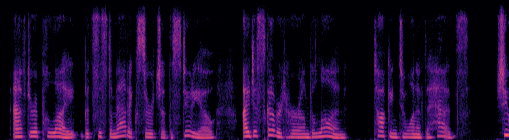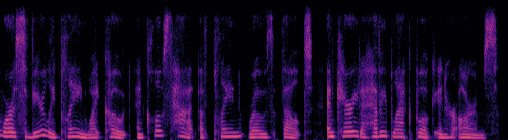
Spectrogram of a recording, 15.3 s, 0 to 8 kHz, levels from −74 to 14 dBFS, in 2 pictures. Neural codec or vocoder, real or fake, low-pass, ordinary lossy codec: none; real; 7.2 kHz; Opus, 16 kbps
